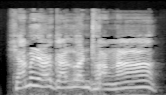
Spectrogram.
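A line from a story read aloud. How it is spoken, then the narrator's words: Roared angrily. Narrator (Chinese): 吼声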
